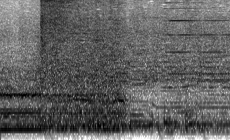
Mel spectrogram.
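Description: Trailer music with a loud rushing burst of noise from about half a second in, lasting nearly a second, like a vehicle sound effect laid over the score.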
